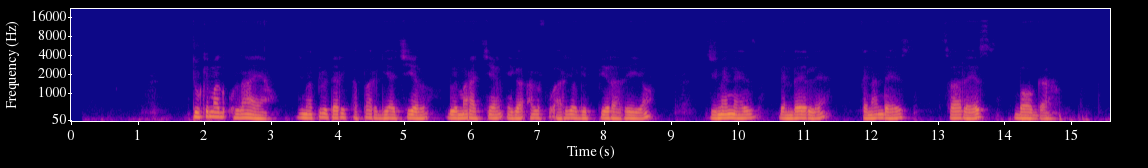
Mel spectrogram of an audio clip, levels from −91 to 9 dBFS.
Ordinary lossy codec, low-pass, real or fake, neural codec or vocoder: none; 14.4 kHz; real; none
